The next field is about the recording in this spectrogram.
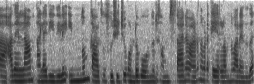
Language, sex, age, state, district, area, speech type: Malayalam, female, 18-30, Kerala, Pathanamthitta, urban, spontaneous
